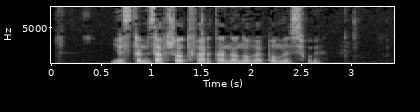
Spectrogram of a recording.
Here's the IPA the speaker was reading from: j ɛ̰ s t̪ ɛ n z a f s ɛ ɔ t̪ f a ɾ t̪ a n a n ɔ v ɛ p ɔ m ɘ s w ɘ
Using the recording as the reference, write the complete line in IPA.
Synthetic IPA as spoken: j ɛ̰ s t̪ ɛ m z a f ʂ ɛ ɔ t̪ f a ɾ t̪ a n a n ɔ v ɛ p ɔ m ɘ s w ɘ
